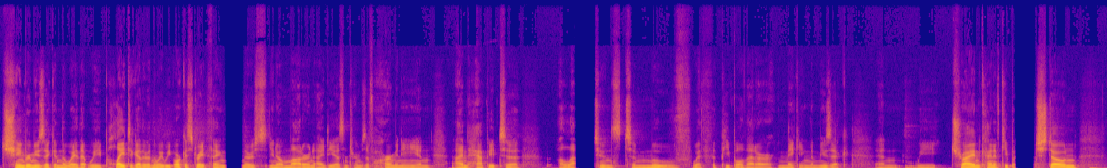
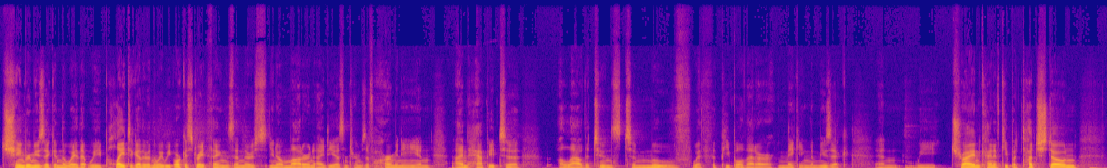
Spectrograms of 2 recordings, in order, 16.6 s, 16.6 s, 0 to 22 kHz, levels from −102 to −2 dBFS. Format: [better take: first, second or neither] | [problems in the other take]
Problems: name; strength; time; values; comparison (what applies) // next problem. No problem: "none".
second | audio cutting out; at 3.5 s, at 8.5 s and at 15 s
